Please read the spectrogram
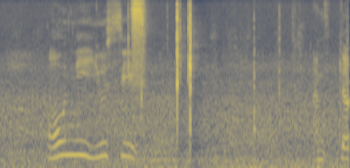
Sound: tab pops

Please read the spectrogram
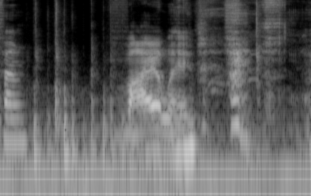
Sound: laughter

